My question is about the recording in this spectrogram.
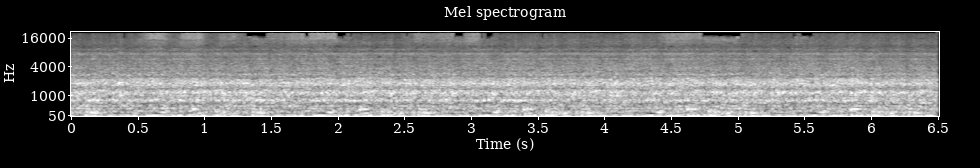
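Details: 6.9 IDI diesel from a 1970 International Travelette, heat-soaked under a tarp, injector lines loosened for bleeding, fuel shutoff solenoid clicking, starting fluid sprayed: a labouring, irregular crank that never fires.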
